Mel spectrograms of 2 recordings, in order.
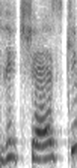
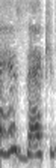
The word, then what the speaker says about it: Rieszecki: Olha, esse nome é russo, imaginei. Fala lá para aqueles lados retesk, mas aqui é Reseque mesmo, assim, bem fez. Reseque.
